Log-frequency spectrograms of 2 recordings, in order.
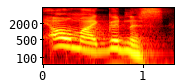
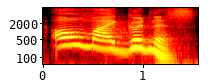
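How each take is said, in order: Both takes have the same delivery.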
